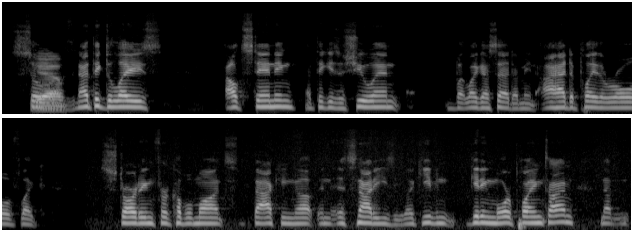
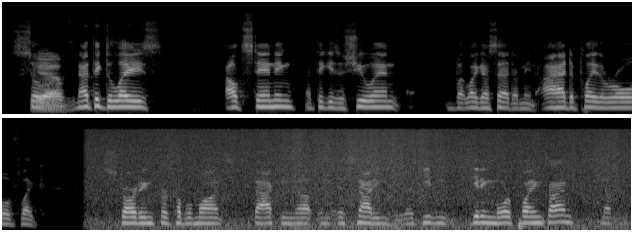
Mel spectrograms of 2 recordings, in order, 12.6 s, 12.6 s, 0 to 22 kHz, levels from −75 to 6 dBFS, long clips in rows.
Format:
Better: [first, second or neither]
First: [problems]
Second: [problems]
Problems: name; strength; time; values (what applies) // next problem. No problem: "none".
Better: first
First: hiss; faint; from 7 s on; 25 dB below the speech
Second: hiss; loud; from 7 s on; 5 dB below the speech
